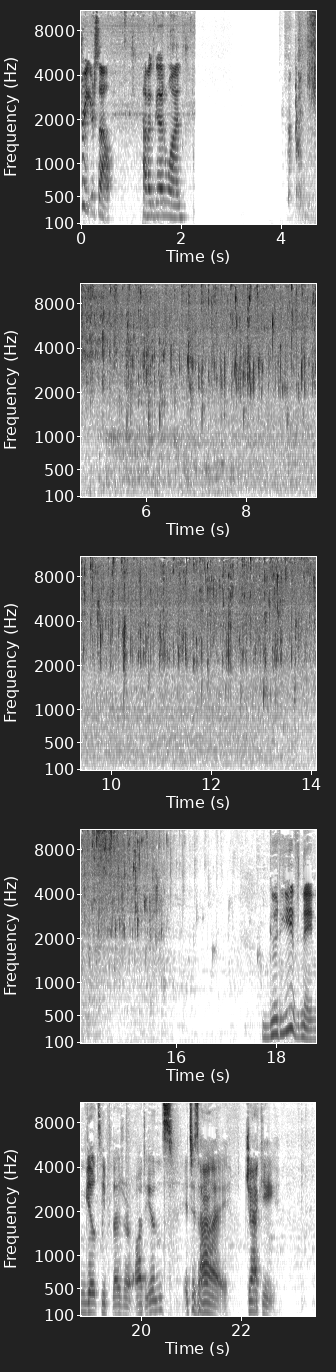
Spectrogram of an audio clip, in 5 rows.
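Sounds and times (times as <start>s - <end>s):
water running from a shower: 0.0s - 2.3s, 4.1s - 18.4s
speech: 0.2s - 2.2s, 17.7s - 22.8s.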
